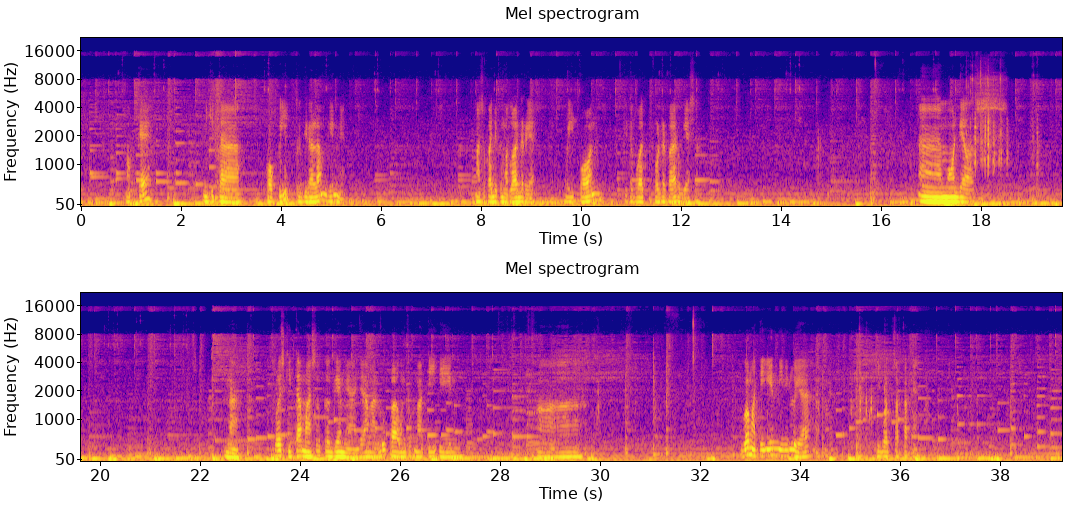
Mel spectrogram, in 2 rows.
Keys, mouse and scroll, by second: 0.6 click, 1.1 click, 3.6 click, 4.7 right click, 5.8 click, 6.9 click, 8.2 click, 9.6 click, 9.8 click, 11.5 click, 11.6 click, 12.7 click, 14.0 click, 14.2 right drag, 16.3 click, 16.9 click, 17.7-18.8 typing, 18.9 Return, 20.0 click, 20.1 click, 20.6 right click, 21.3 click, 21.6 click, 22.8 click, 24.5 click, 26.0 click, 35.3 alt+Tab.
